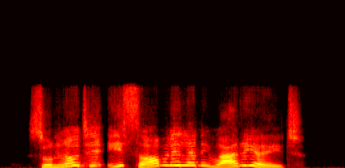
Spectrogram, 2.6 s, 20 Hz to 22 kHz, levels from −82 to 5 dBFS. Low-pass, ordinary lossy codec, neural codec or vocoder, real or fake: 10.8 kHz; none; codec, 16 kHz in and 24 kHz out, 0.8 kbps, FocalCodec, streaming, 65536 codes; fake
